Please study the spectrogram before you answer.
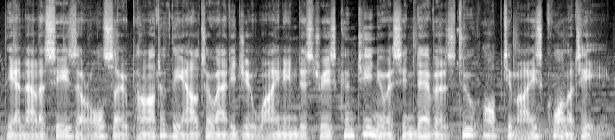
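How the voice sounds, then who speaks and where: Deep-voiced male documentary narrator over music. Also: expressive. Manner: measured, formal, informative delivery. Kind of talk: scripted narration, educational film. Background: music behind the voice.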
